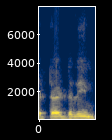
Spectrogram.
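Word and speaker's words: tertiary: नाम दिया टर्शरी industry, या टर्टरी कुछ भी बोलो, टर्शरी वैसे प्रोनाउंसिएशन है।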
